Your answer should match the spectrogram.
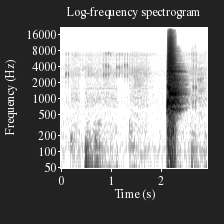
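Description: A single loud, close dog bark bursts out after a few faint low sounds in an otherwise quiet room.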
